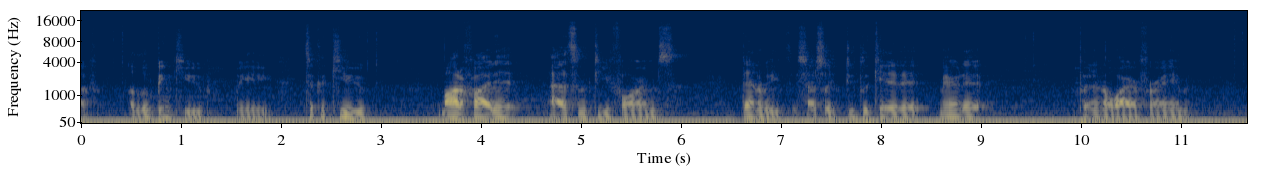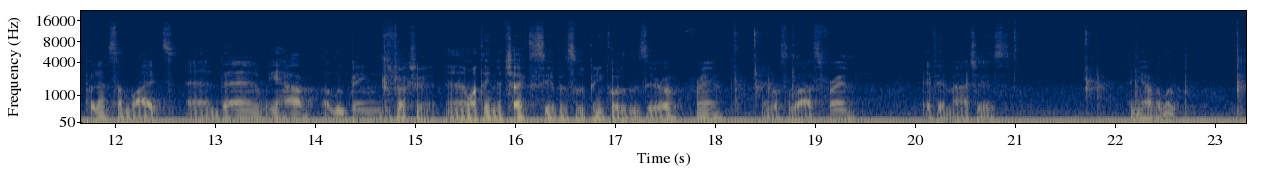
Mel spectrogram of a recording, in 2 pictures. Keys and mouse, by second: 0.3 click, 2.8 click, 9.4 click, 11.5 click, 13.4 click, 14.7 space, 15.5-16.9 drag, 18.4 shift+Right, 20.1 click, 21.7 shift+Right.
